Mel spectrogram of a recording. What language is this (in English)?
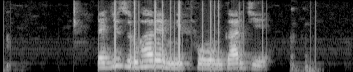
Kinyarwanda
